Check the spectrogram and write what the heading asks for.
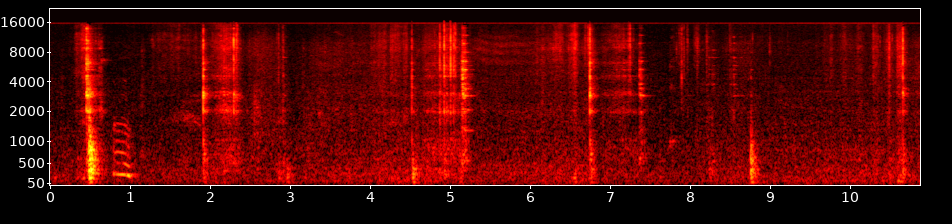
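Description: Small kitchen knife slicing a cucumber on a ceramic plate. About ten irregular sharp clicks come as the blade cuts through and strikes the plate, the loudest about half a second in.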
